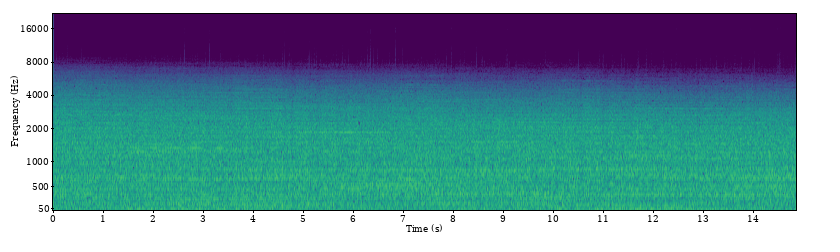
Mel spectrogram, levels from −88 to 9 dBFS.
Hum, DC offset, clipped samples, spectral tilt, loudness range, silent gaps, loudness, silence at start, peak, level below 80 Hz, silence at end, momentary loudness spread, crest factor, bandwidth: none; under 0.1%; under 0.1%; -6.5 dB/octave; 1 LU; none; -15 LUFS; 0 s; -2 dBFS; -28 dBFS; 0 s; 1 LU; 14 dB; 7.8 kHz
